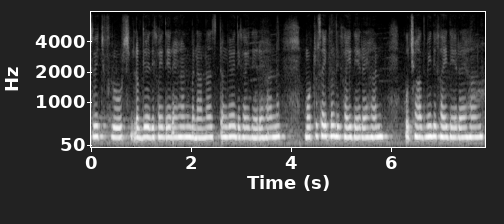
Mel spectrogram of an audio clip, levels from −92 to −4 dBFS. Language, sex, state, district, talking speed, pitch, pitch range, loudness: Punjabi, female, Punjab, Fazilka, 200 wpm, 225 Hz, 220-235 Hz, -11 LUFS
